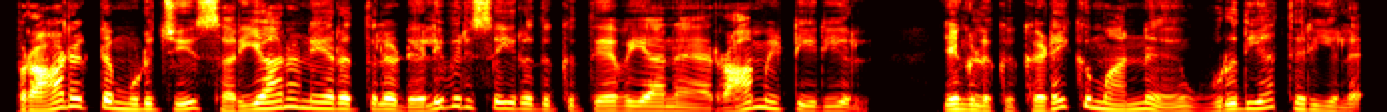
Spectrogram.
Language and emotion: Tamil, fearful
